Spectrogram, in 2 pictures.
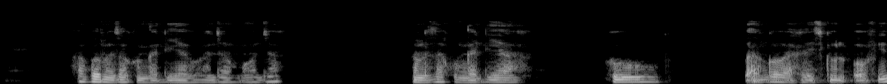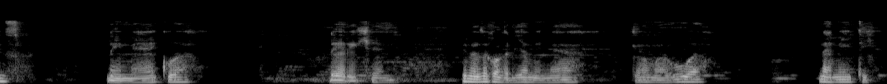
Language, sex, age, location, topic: Swahili, male, 18-24, Nakuru, education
